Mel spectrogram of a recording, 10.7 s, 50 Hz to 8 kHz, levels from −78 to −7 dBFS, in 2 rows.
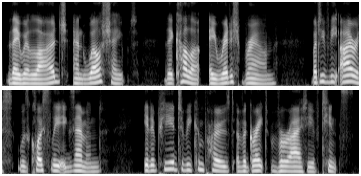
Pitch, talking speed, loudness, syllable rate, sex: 175 Hz, 160 wpm, -19 LUFS, 5.2 syllables/s, female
